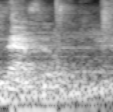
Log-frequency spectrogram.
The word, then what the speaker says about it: NABFEM: So that would take you to NABFEM. That's how we pronounce our acronym for our long title.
